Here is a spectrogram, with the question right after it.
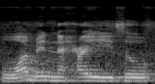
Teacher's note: یہاں پر بھی غنہ نہیں کریں گے اس لیے کہ آگے حا حروف حلقی میں سے ہے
